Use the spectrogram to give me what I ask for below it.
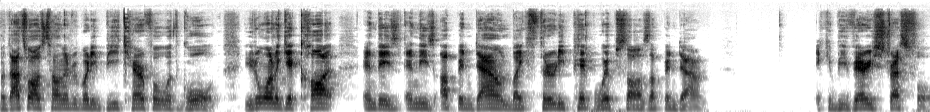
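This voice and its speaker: The recording is very clean, with a silent background. A man with a Canadian accent speaks in an animated tone. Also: fairly high pitch for a man, fairly quick pace. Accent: Canadian English; denies an Indian. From Canada, Toronto area (Oakville). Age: 20s. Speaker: forex trader and trading streamer. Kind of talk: live trading stream analysis. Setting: live stream. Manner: casual, animated.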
